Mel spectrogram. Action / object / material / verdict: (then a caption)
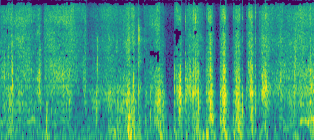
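scrape / denim jeans fabric / denim / none. Long nails scratch blue denim jeans on the thigh and waist, making a soft, steady fabric rasp. It then breaks into quicker, brighter bursts of scratching in an uneven rhythm, with little low end.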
